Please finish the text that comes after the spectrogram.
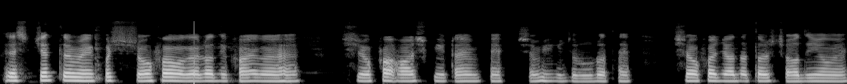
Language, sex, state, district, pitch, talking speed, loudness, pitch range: Hindi, male, Uttar Pradesh, Hamirpur, 155 Hz, 165 wpm, -18 LUFS, 150-165 Hz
